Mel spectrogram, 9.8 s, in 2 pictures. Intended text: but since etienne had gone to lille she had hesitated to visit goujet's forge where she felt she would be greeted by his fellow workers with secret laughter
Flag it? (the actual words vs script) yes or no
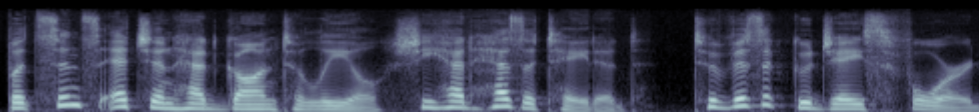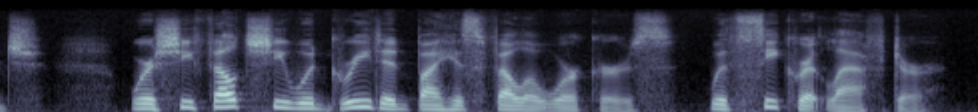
yes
